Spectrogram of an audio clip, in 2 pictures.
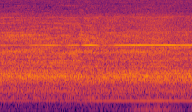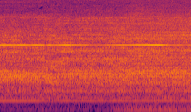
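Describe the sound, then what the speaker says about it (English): A heat gun blows a steady, even airflow over thickening resin art on a cradle board with mica powders and alcohol inks, a constant hairdryer-like whoosh with a faint hum and no talk. "Heat gun, sorry, heat gun. Let's just move some of that around."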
